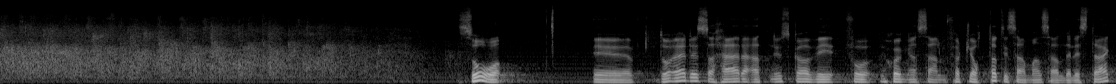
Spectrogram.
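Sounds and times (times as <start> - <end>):
audience applause: 0.0 - 4.2
speech: 4.6 - 5.2, 5.9 - 11.1.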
